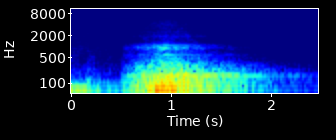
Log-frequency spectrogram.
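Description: A whoosh sound effect accompanying a channel logo ident: one swell that rises about half a second in, peaks around a second in and fades away, following the closing music as it dies out.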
